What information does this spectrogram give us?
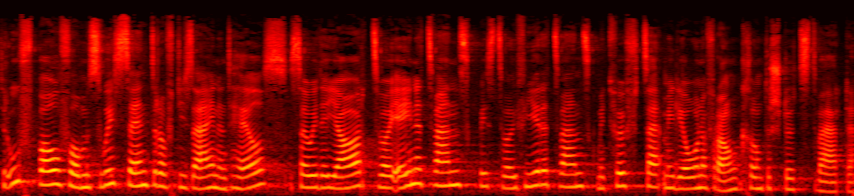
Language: Swiss German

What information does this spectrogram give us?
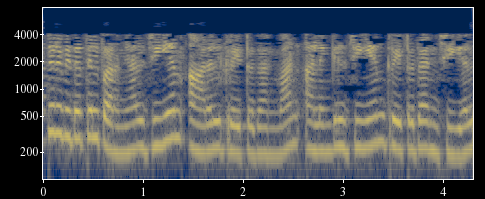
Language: Malayalam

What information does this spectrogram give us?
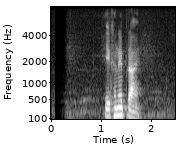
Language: Bangla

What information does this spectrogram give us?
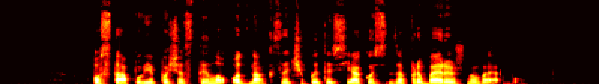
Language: Ukrainian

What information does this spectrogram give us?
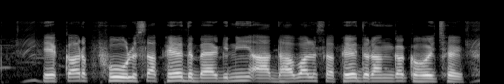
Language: Maithili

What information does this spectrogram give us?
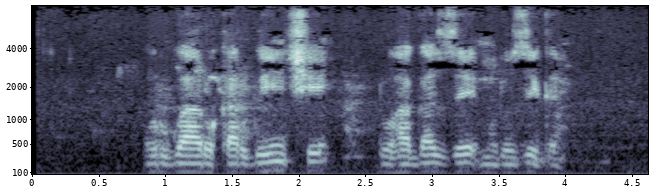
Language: Kinyarwanda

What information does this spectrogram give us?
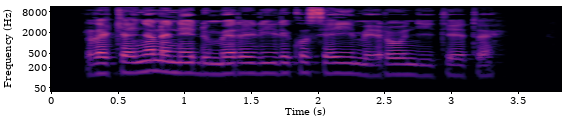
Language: Kikuyu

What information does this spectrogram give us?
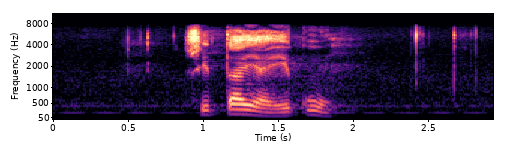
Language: Tsonga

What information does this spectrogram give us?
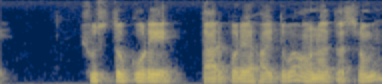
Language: Bangla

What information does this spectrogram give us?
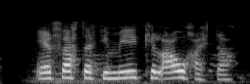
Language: Icelandic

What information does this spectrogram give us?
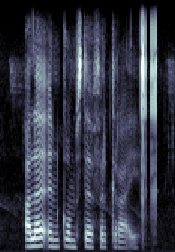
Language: Afrikaans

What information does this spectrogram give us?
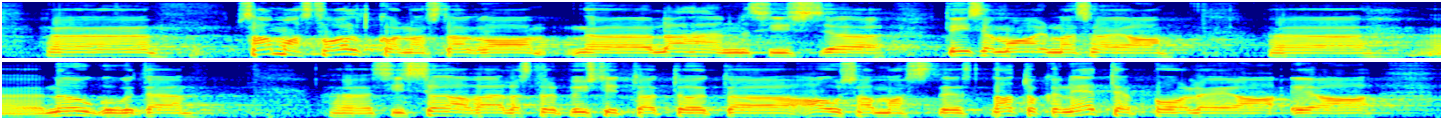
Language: Estonian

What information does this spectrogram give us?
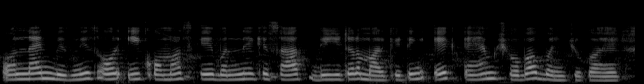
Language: Urdu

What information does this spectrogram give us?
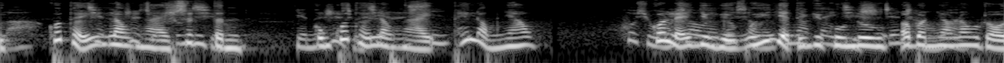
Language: Vietnamese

